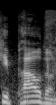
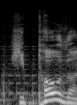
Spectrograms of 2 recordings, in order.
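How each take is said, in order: First: The middle syllable is said as 'pow'. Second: The middle syllable is said as 'po'. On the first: The speaker calls it right. "you gotta say the pow" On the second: The speaker calls it wrong. "I could see somebody saying, but no"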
